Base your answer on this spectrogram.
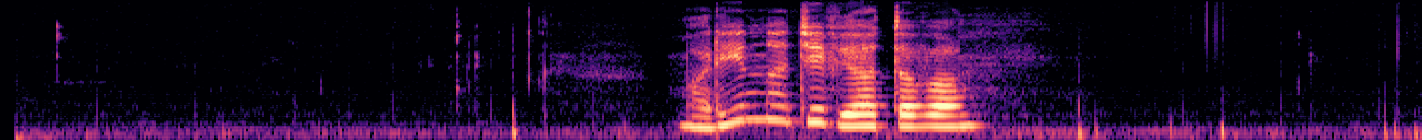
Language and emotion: Russian, neutral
